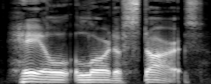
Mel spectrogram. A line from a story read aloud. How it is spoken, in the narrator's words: growled one of her squat escorts in Pigeon Galactic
